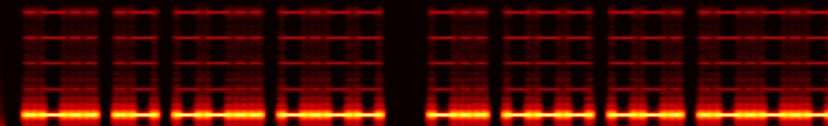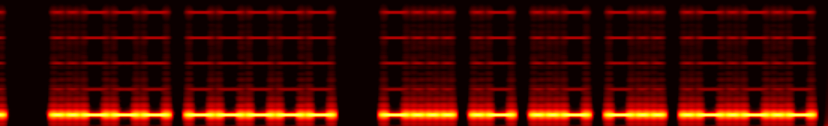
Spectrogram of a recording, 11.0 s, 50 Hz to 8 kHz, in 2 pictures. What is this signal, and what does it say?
Morse code, heard as a keyed tone, about 24 wpm, 800 Hz. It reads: LAZY DOG. 20 BAUD.
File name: szamolo / CW 20 baud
